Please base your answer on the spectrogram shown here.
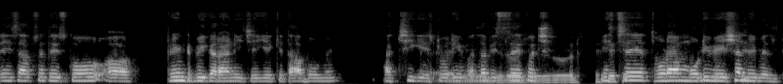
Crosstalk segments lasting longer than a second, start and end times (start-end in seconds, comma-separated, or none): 4.3-5.5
